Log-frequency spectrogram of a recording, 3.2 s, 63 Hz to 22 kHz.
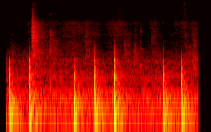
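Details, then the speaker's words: Tesla Model 3 Highland Long Range, fender/trunk panel after aluminum damping mat applied: seven short, dull, thick hand-tap thuds with no ring afterward. Damped body panel tap. "소리가 굉장히 둔탁하고 두툼한 그런 느낌이 나죠."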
